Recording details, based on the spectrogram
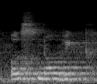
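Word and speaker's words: Usanovich: Fifth असी concept करांगे you silent रहना बेटा उस्नोविक, उस्नोविक यू ओ नहीं बोलना, यू नहीं बोलना, यू बोल सकते हैं प्रोनाउंसिएशन के लिए उस्नोविक concept of acid and bases.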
